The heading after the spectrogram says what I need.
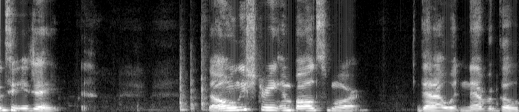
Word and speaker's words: Baltimore: I guess a street that I wouldn't go to after 8 o'clock in Baltimore, because I'm saying it wrong, it's Baltimore. The T is silent. Let someone from Baltimore tell it.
